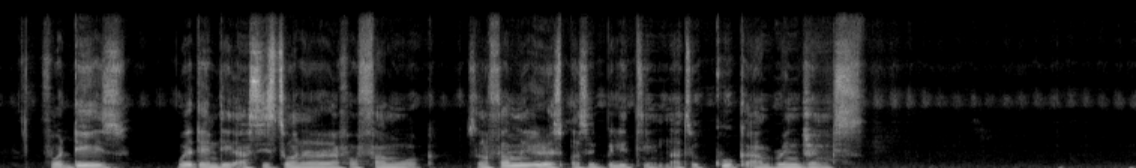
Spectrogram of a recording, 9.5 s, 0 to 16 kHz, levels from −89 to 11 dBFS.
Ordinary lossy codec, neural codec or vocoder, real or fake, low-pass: none; codec, 44.1 kHz, 7.8 kbps, Pupu-Codec; fake; 14.4 kHz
